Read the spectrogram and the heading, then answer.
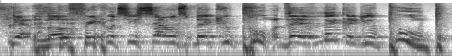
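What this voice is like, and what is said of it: Bad put-on German accent. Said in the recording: “That's a horrible German accent.”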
